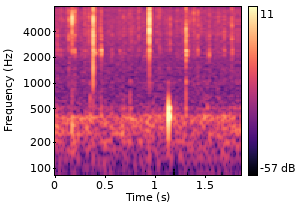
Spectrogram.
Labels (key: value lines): label: ambient
recorder: HydroMoth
